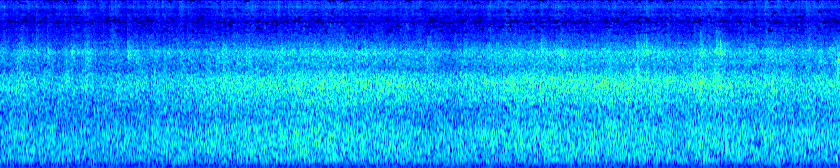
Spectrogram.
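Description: Rain falling steadily, an even hiss of water with no break.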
